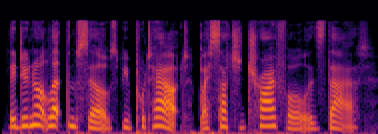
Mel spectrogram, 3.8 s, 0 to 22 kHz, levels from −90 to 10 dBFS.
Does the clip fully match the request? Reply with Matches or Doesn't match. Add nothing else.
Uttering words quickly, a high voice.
Matches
